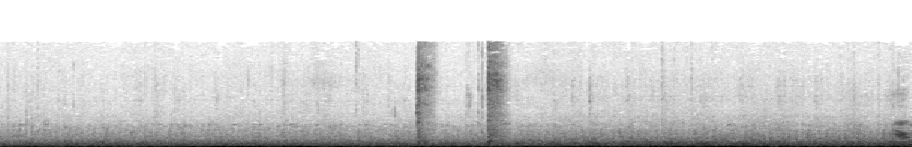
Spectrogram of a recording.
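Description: A small boat's engine idling, a steady low rumble, with two brief rustling sounds near the middle.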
